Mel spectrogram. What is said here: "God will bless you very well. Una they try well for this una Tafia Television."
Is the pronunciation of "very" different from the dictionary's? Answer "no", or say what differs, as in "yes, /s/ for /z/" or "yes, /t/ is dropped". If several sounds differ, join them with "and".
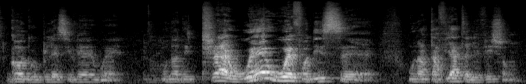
no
